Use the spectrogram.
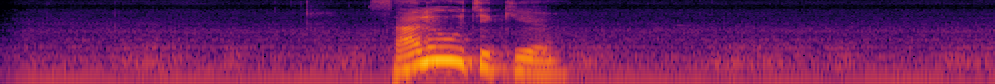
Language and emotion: Russian, neutral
